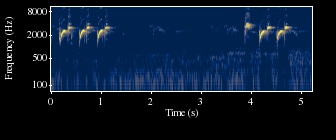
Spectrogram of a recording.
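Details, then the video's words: Sooty-headed bulbuls sing back and forth on a clear morning. Two bursts of three to four quick, bright, slurred whistles are heard, with a faint distant bird twittering in the gap between them. "Suara Burung Kutilang Saut Sautan"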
